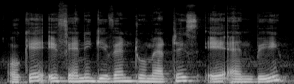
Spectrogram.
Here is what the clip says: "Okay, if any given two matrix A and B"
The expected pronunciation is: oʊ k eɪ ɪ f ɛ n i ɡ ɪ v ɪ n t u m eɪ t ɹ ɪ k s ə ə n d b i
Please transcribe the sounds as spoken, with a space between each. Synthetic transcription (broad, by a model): oʊ k eɪ ɪ f ɛ n i ɡ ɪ v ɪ n t u m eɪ t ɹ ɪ s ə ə n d b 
